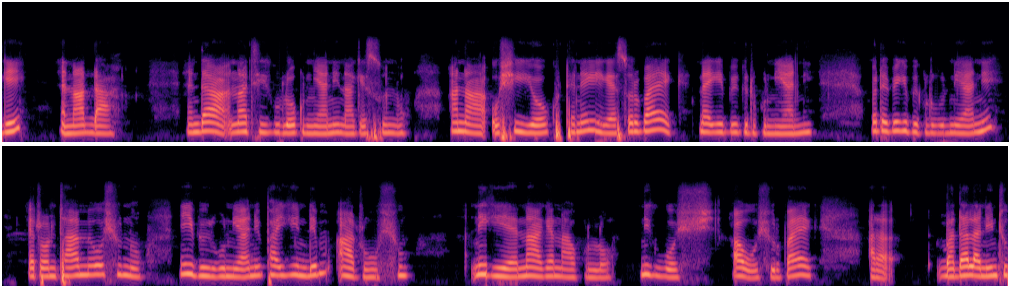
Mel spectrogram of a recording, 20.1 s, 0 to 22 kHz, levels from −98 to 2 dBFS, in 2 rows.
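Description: Short concealed packet loss occurs seven times: at 0.45, 2.75, 5.89, 9.33, 13.77, 14.89 and 18.91 s. Each time, about 20 ms of the call arrived too late to decode. At 5.89 s the gap is about 40 ms. The receiver covered each hole by extending the preceding sound and then blending back into the real audio. The result is a brief smear or wobble. Over the speech, which is band-limited to about 8 kHz, the gap at 5.89 s is the longest.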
